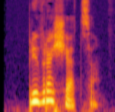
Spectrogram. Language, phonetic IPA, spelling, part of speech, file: Russian, [prʲɪvrɐˈɕːat͡sːə], превращаться, verb, Ru-превращаться.ogg
- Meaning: 1. to turn into, to change into (intransitive) 2. passive of превраща́ть (prevraščátʹ)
